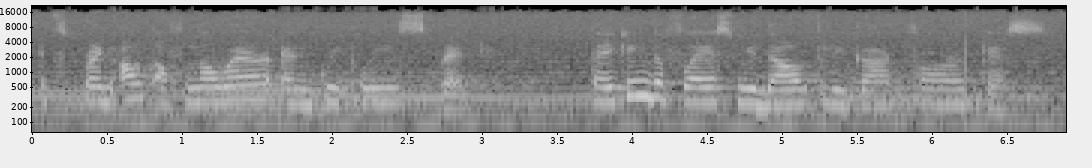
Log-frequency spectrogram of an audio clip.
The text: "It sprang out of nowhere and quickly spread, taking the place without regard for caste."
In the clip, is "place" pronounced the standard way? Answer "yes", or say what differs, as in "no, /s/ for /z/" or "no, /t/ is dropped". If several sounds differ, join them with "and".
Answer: no, /f/ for /p/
